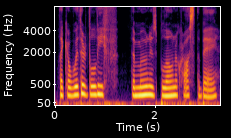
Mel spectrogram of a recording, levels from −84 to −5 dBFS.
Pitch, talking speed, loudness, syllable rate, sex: 205 Hz, 200 wpm, -15 LUFS, 4.9 syllables/s, female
